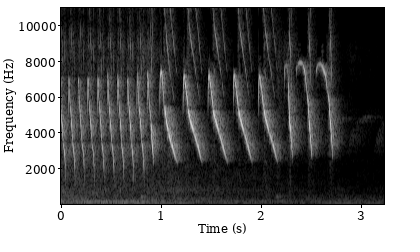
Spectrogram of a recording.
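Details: Timbrado canary giving fast repeated falling notes that slow into about seven louder sweeping whistled slurs before the song stops.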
